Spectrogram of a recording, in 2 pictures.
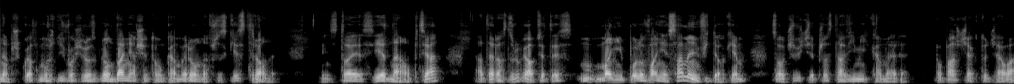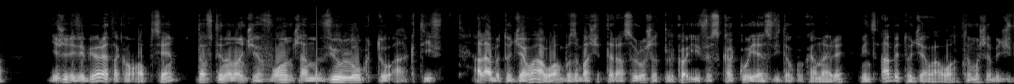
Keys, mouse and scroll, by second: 3.0 Escape, 7.9 click, 13.2 click, 15.5-18.6 middle drag, 18.9 0.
